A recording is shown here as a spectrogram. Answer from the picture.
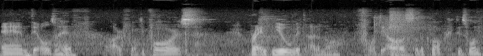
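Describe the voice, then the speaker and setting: A man with a non-native accent and a medium-pitched voice swinging very widely in pitch, at a fairly slow pace, against noticeable background noise. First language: not English. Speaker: pilot and aerial cinematographer. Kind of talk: casual vlog talk.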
